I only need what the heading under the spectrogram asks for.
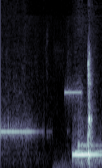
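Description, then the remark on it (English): An incoming-call alert on a phone: a steady electronic tone fades out, then after a short pause a higher beep gives way to a louder, lower buzzing tone with a brief click. “Let me hear this call just came through real quick.”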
